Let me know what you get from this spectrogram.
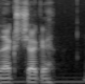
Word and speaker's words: Exchequer: It's spelled out like Exchequer. It's like an R on the end. I mean, like, the Q makes a K sound.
